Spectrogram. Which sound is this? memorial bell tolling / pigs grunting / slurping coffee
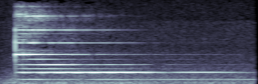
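memorial bell tolling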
